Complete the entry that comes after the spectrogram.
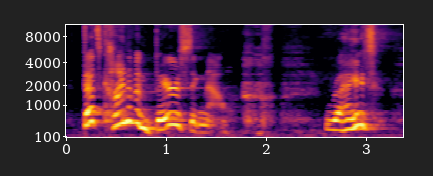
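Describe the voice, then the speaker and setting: Speaking with an American accent at a moderate pace, a woman is heard amid noticeable background noise and audible room echo. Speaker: counselor. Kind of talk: talk to church audience. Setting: stage with audience.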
